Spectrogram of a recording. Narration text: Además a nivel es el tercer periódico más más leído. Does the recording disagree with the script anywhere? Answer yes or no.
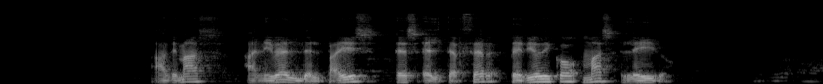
yes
